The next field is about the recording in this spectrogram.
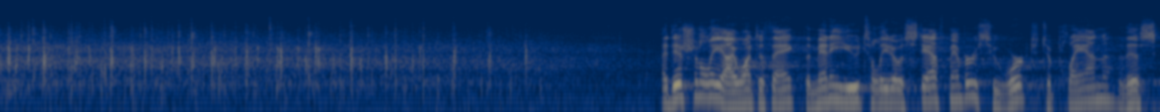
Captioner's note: applause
